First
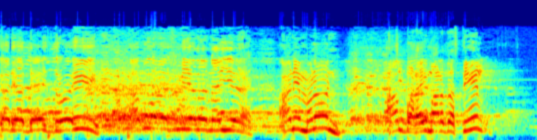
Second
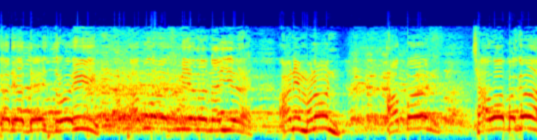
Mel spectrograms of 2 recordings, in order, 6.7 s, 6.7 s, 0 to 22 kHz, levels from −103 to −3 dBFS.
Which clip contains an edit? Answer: first; 1 cut; at 5.0 s

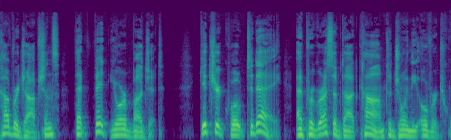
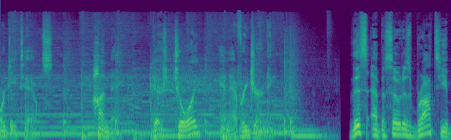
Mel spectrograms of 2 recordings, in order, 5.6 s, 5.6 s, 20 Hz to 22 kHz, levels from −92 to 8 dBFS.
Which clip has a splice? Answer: second; 1 cut; at 4.2 s

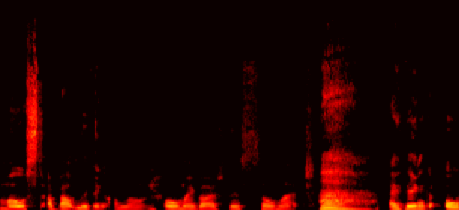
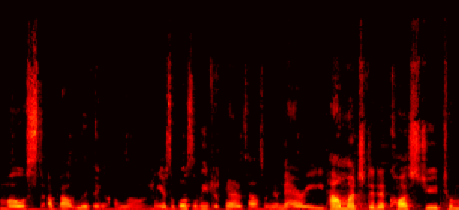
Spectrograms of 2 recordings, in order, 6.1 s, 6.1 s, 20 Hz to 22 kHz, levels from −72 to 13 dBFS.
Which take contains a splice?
second; 2 cuts; at 2.1 s, 4.3 s

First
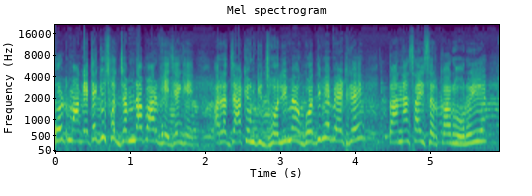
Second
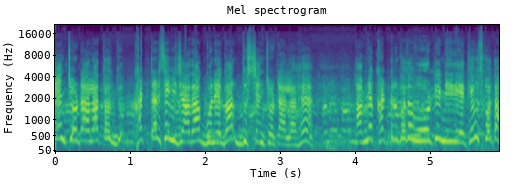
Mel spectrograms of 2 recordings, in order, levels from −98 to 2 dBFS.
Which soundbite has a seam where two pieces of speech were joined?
first; 1 cut; at 4.2 s

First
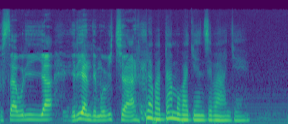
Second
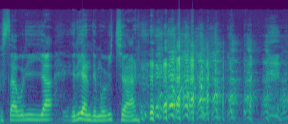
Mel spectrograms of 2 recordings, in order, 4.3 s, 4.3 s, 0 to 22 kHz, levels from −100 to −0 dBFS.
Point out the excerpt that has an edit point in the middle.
first; 1 cut; at 2.2 s

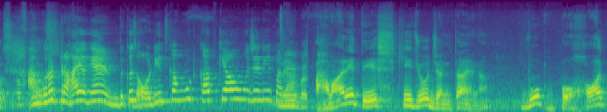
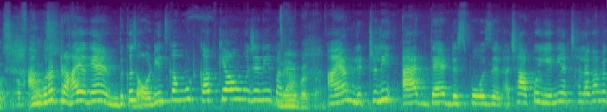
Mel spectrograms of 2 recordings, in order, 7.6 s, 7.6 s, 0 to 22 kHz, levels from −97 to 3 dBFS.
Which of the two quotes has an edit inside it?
first; 1 cut; at 3.9 s

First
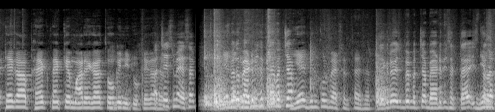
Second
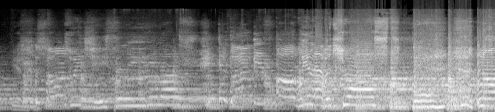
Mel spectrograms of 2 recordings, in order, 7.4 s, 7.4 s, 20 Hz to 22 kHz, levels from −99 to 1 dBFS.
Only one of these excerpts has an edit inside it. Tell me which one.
first; 1 cut; at 3.0 s

